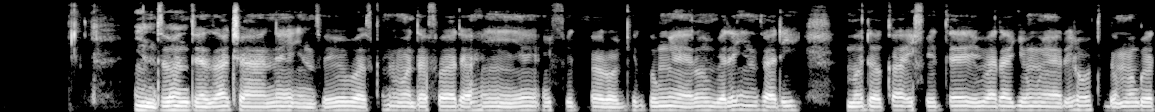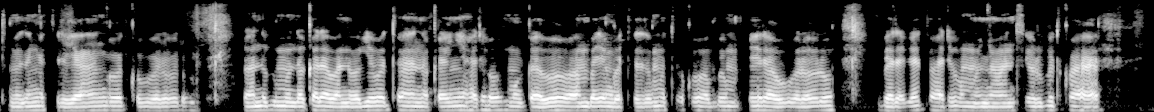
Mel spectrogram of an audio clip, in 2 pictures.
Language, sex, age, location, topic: Kinyarwanda, male, 50+, Musanze, government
